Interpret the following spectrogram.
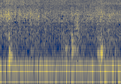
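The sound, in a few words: potatoes and carrots frying in a pan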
